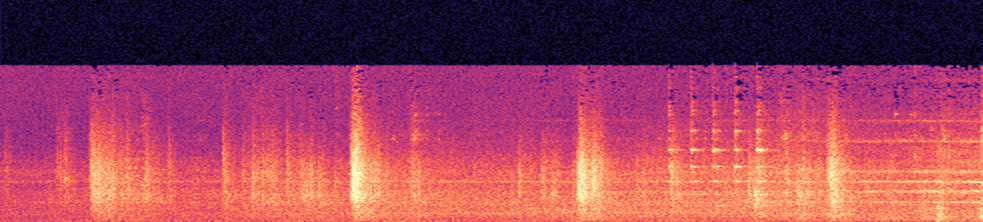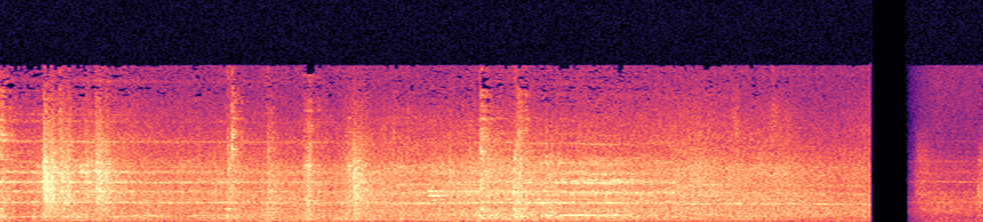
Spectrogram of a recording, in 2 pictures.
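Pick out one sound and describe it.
An electric tram approaches and passes close by.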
